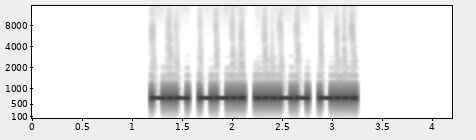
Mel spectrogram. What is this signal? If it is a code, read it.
Morse code, heard as a keyed tone, about 29 wpm, 700 Hz. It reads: KZ3B
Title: USA Call Signs - 4 Characters - 8x Character Spacing - 30wpm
